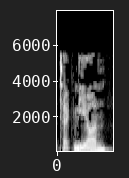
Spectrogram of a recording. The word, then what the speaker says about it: Technion: I think it's, I'm going to spell it because I don't know how to pronounce it. T-E-C-H-N-I-O-N. Would you pronounce that Technion? Technion, I think.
